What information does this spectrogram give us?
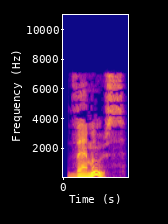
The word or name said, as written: vamoose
